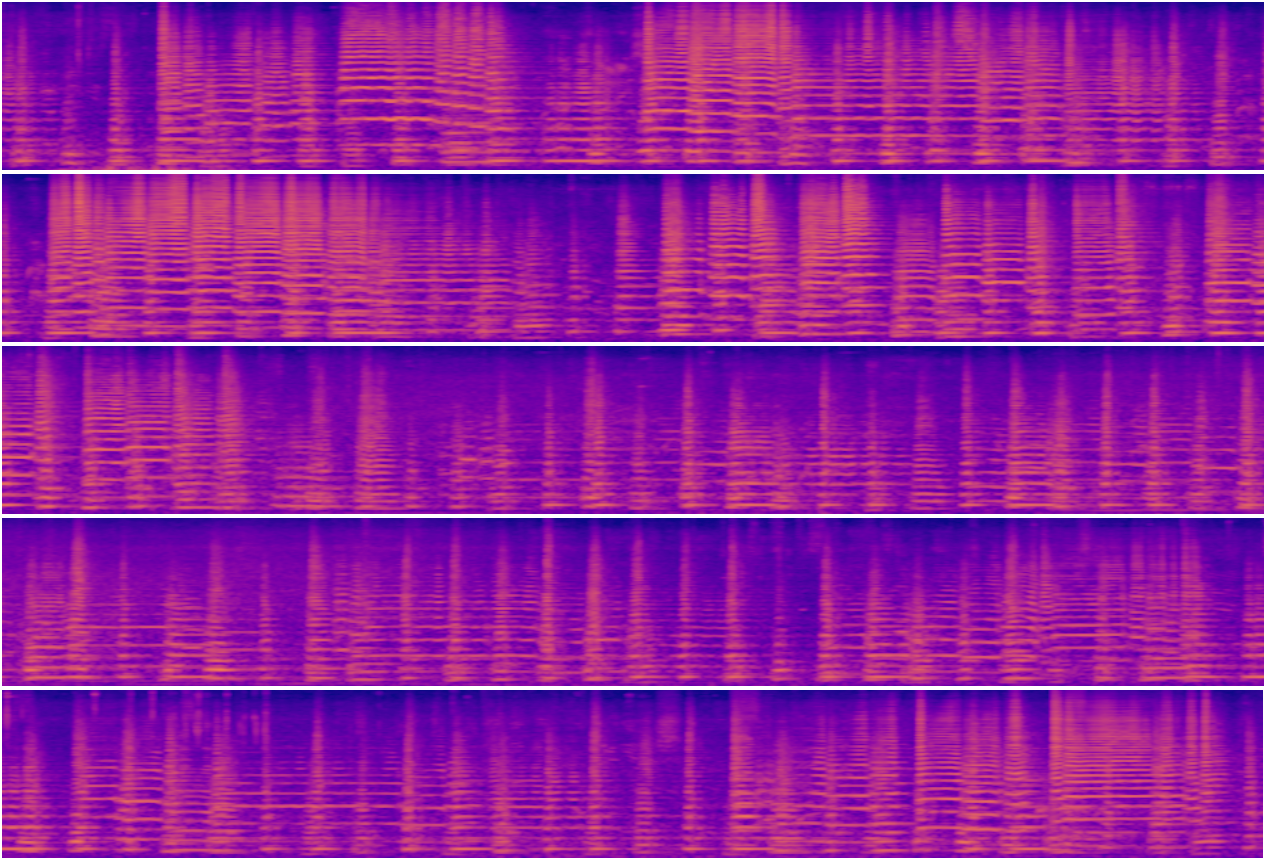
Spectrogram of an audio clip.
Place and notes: Václavské náměstí Praha, Česká republika - Rumanian Gypsy street musicians
Three musicians from South of Romania playing brass.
